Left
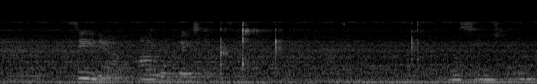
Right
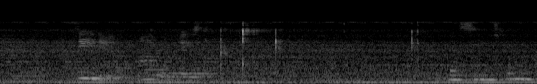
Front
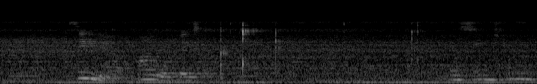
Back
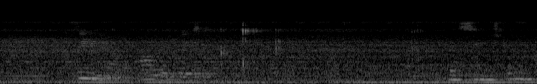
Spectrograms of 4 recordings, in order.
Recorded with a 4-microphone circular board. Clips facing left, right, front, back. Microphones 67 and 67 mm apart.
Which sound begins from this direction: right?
A woman speaking, at 4.4 s.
